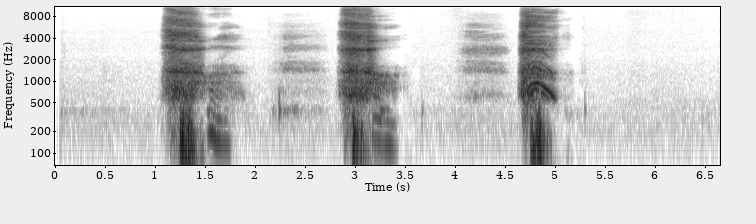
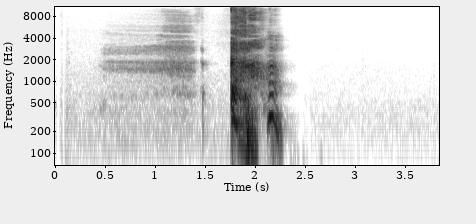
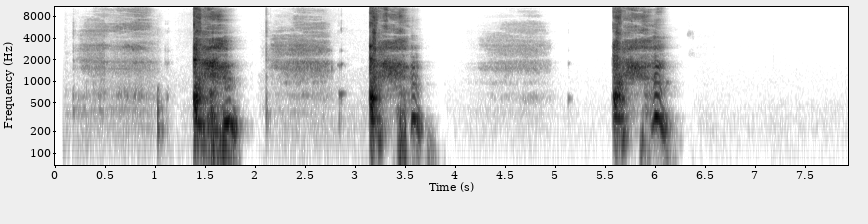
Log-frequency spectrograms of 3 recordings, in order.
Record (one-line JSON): {"exhalation_length": "6.7 s", "exhalation_amplitude": 15738, "exhalation_signal_mean_std_ratio": 0.36, "cough_length": "3.8 s", "cough_amplitude": 32767, "cough_signal_mean_std_ratio": 0.25, "three_cough_length": "7.9 s", "three_cough_amplitude": 32768, "three_cough_signal_mean_std_ratio": 0.29, "survey_phase": "beta (2021-08-13 to 2022-03-07)", "age": "45-64", "gender": "Female", "wearing_mask": "No", "symptom_none": true, "smoker_status": "Never smoked", "respiratory_condition_asthma": false, "respiratory_condition_other": false, "recruitment_source": "REACT", "submission_delay": "2 days", "covid_test_result": "Negative", "covid_test_method": "RT-qPCR", "influenza_a_test_result": "Negative", "influenza_b_test_result": "Negative"}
